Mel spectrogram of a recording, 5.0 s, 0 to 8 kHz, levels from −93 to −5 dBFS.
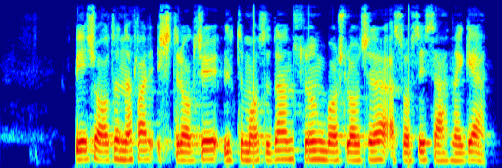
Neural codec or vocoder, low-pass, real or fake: none; 7.2 kHz; real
